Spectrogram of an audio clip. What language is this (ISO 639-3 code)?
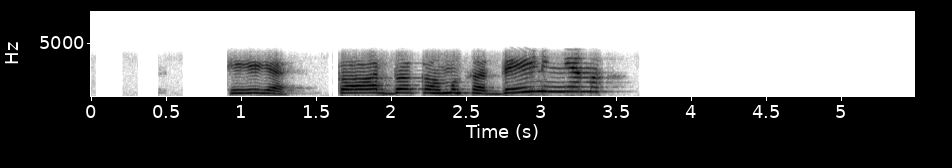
doi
